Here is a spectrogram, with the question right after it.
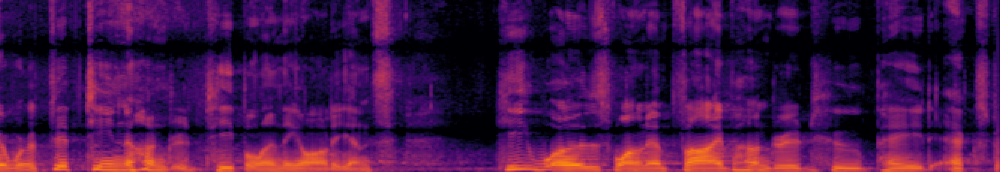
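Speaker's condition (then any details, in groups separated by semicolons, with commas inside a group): Spasmodic dysphonia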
